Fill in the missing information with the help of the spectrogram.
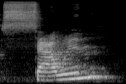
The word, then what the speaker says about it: Samhain: And the first known celebration of Halloween was an ancient Gaelic festival in, now it's pronounced Samhain, but it's S-A-M-H-A-I-N.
